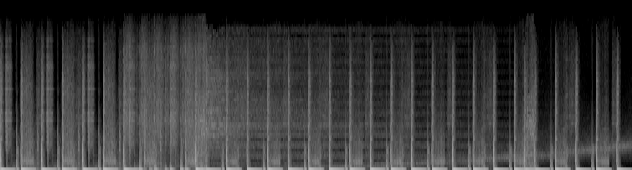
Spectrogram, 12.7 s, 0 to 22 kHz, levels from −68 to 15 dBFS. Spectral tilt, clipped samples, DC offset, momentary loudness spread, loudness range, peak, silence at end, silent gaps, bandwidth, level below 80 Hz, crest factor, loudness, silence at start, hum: -5 dB/octave; under 0.1%; under 0.1%; 2 LU; 1 LU; 0 dBFS; 0 s; none; 18.5 kHz; -14 dBFS; 10 dB; -13 LUFS; 0 s; none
